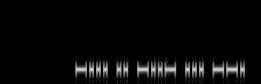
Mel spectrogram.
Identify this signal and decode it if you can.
Morse code, heard as a keyed tone, about 36 wpm, 700 Hz. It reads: BIXSG
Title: Code Groups - 5 Letters - 35wpm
